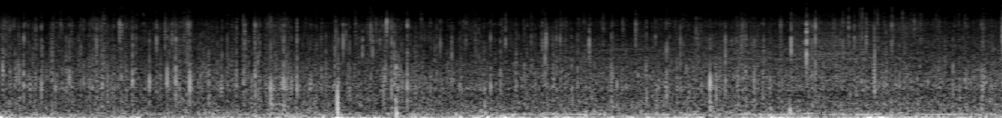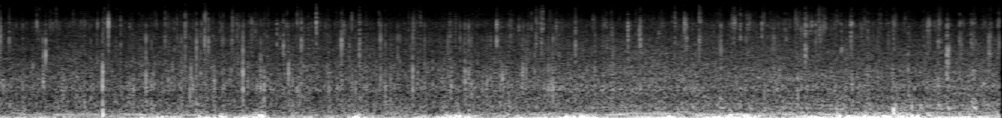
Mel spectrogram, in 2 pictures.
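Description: Steady rain falling on wet paving, with many separate drop ticks, over a low, gusting rumble of wind buffeting the microphone that grows stronger near the end.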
